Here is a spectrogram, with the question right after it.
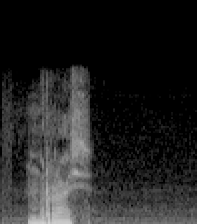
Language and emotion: Russian, angry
